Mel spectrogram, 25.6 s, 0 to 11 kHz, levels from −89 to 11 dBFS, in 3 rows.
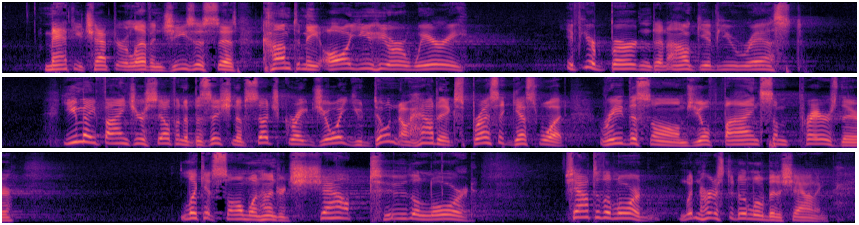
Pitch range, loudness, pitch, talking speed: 175-225 Hz, -21 LUFS, 195 Hz, 165 wpm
